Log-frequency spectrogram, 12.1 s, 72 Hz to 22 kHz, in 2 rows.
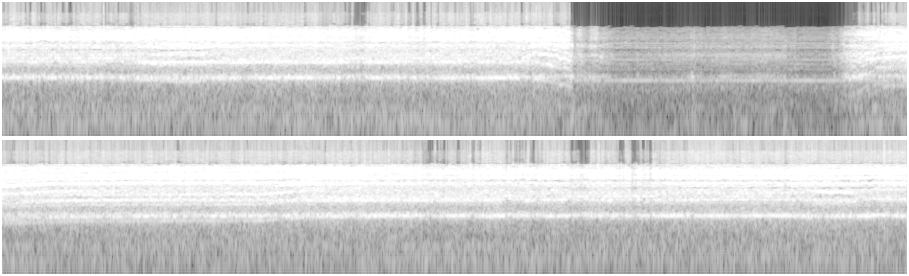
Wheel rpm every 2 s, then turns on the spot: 230, 200, 30, 190, 230, 230.
none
